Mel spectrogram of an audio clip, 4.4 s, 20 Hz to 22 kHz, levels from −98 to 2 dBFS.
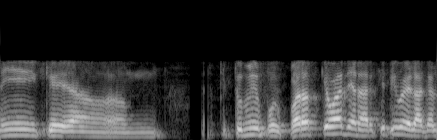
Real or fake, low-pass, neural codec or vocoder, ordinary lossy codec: fake; 3.6 kHz; codec, 24 kHz, 6 kbps, HILCodec; none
